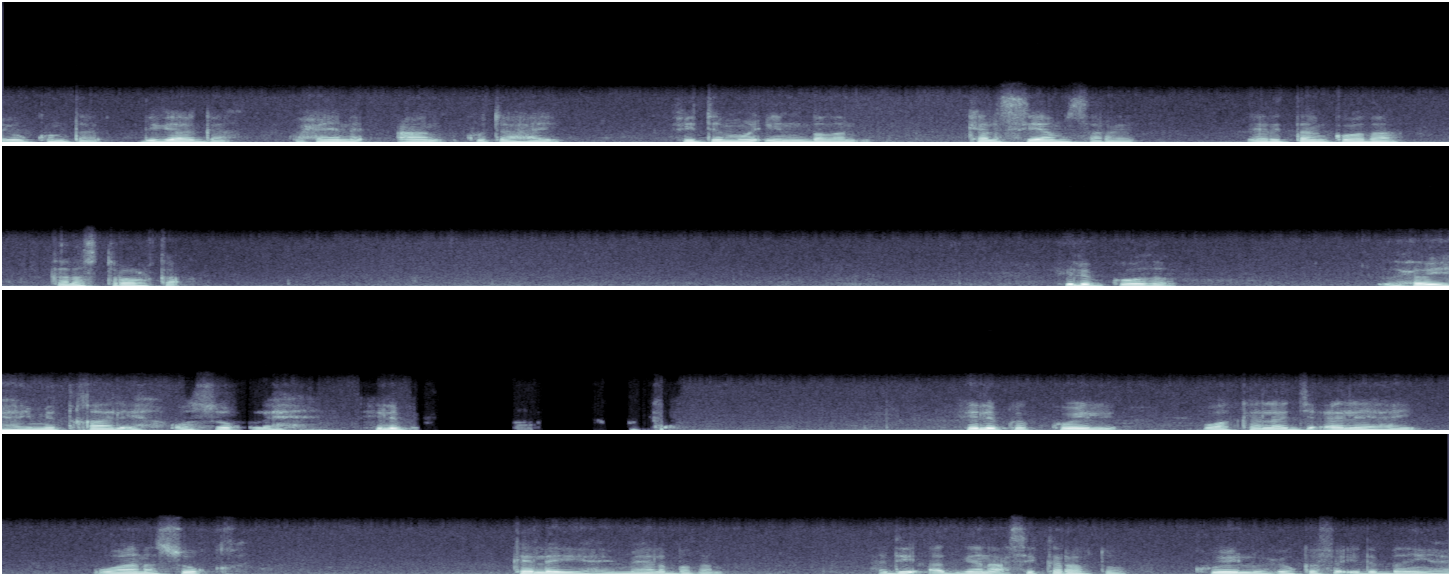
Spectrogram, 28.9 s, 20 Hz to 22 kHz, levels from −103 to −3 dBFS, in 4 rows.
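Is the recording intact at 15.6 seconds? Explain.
No. From 15.4 to 15.85 s the speech dips sharply, falling by about 20 dB at its deepest, with around 0.4 s affected in total. This is speech suppressed in double talk. The likely cause is an echo canceller that could not tell this talker apart from loudspeaker echo while both sides spoke, so it turned everything down. Packet loss would instead leave hard gaps or smeared concealment artefacts. Here the level is ducked.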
